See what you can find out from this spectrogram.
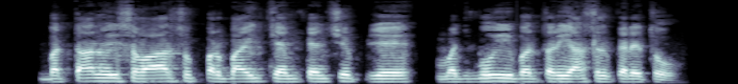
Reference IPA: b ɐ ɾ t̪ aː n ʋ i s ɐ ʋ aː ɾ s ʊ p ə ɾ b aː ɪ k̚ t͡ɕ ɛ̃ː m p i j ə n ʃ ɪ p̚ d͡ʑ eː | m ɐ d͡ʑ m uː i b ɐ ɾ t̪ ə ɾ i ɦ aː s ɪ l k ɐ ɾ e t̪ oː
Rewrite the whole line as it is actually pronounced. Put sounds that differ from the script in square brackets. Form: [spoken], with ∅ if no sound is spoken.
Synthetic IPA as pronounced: b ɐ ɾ t̪ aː n ʋ i s ɐ ʋ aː ɾ s ʊ p ə ɾ b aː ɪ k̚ t͡ɕ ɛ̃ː m p i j ə n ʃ ɪ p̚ d͡ʑ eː | m ɐ d͡ʑ m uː i b ɐ ɾ t̪ ə ɾ i ɦ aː s ɪ l k ɐ ɾ e [t̪ʰ] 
